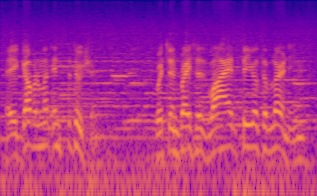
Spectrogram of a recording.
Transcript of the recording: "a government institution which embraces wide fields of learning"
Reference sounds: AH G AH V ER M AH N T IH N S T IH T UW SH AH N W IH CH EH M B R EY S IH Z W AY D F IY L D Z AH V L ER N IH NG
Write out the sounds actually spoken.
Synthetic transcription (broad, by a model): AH G AH V ER M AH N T IH N S T IH T UW SH AH N W IH CH EH M B R EY S IH Z W AY D F IY L D Z AH V L ER N IH NG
